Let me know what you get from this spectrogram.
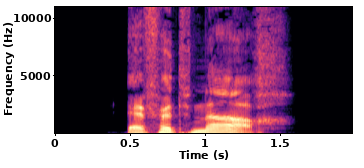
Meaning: second-person plural subjunctive I of nachäffen
- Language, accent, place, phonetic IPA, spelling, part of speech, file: German, Germany, Berlin, [ˌɛfət ˈnaːx], äffet nach, verb, De-äffet nach.ogg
